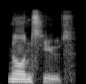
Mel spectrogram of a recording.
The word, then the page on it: nonsuit: British English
